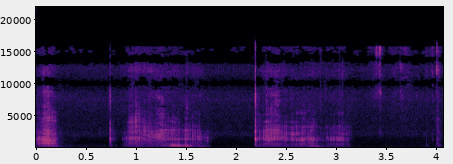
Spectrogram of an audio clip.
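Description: A yellow plastic stylus writes numbers on the honeycomb screen of a small hollow plastic magnetic drawing board toy resting on a table. Brief taps and clicks are followed by two longer, dry scratching strokes with a raspy midrange texture and light high-pitched hiss. Quiet pauses separate the strokes.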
